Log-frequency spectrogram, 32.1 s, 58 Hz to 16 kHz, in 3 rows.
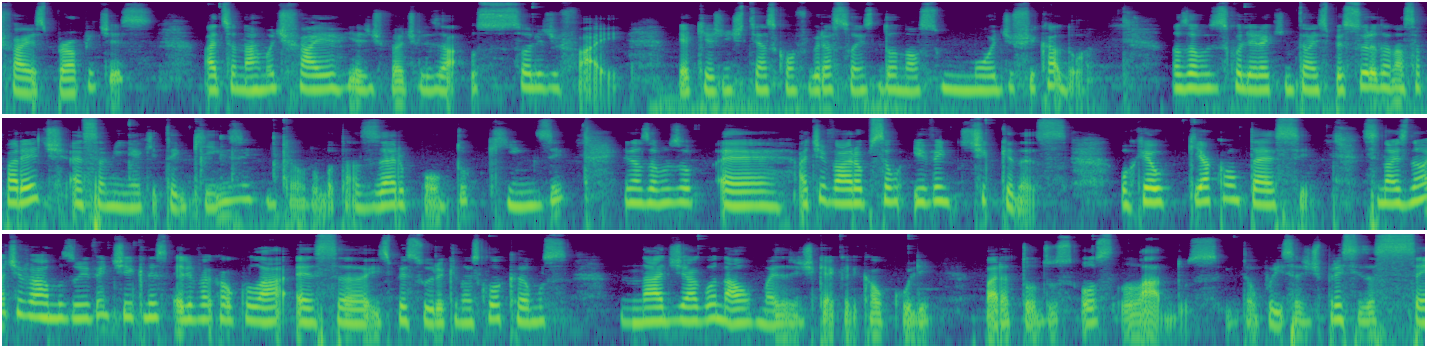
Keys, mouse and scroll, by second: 1.6-4.6 drag, 9.3-12.4 drag, 18.0 click, 19.6-22.6 drag, 25.1-32.0 drag.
